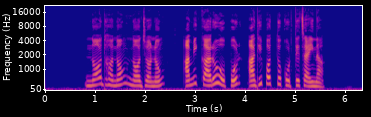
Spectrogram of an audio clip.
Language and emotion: Bengali, neutral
